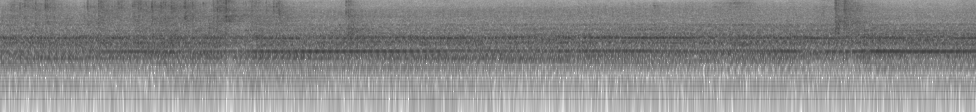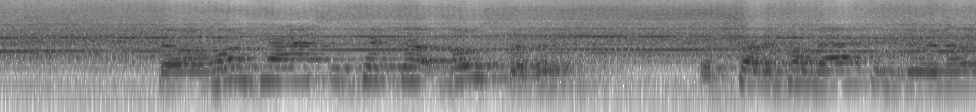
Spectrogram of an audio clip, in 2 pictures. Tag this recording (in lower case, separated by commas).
inside a small room, tools, speech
